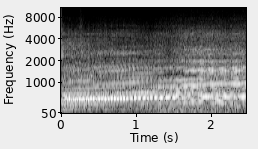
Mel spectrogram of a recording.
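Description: Yamaha XJ6's 600 cc inline-four engine pulling under throttle, its pitch rising slowly as the bike accelerates, then holding steady.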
